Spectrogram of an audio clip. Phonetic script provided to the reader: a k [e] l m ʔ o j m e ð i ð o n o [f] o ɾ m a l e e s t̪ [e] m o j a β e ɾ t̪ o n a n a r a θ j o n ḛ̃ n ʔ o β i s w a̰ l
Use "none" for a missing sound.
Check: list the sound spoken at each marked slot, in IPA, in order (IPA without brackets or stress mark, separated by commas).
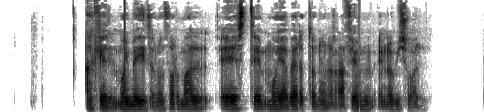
e, f, e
